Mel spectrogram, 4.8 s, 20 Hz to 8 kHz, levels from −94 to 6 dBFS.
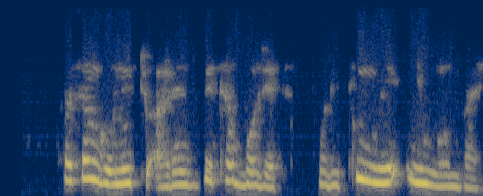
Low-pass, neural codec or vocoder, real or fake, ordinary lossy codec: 7.2 kHz; none; real; none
